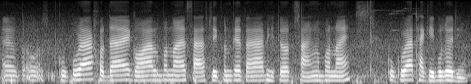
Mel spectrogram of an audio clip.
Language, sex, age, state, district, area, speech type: Assamese, female, 60+, Assam, Golaghat, urban, spontaneous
